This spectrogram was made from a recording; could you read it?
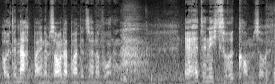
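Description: A man's voice: mid-range voice, fast, sharp tone, a little hiss or hum. An actor playing a male police colleague in a radio crime drama, with a dry, teasing manner. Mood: grave.

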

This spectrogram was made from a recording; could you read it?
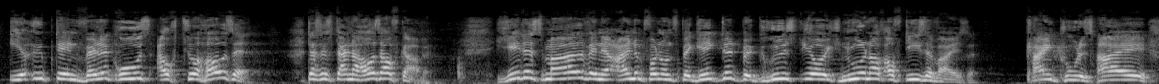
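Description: An actor playing a charismatic, authoritative high school teacher who instructs and rallies a class in a radio drama. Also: male voice, full character voice. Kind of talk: German radio drama acting.

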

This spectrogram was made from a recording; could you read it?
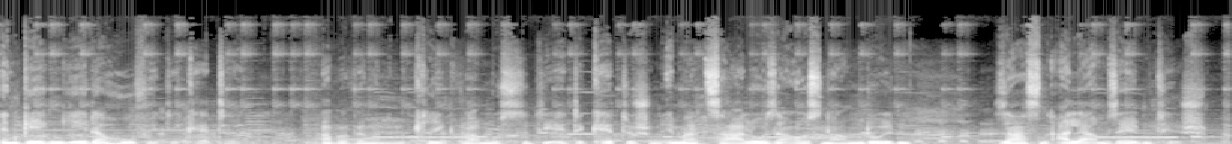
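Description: An actor playing a storyteller who recounts his medieval adventures as measured radio play narration. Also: fairly low pitch, sing-song, over music. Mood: recounting.

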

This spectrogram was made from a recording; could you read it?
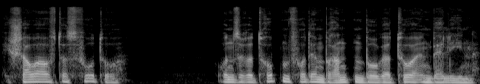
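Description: Male diary reader, quiet and measured, dry booth. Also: lowish voice, no room sound. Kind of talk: scripted radio reading.

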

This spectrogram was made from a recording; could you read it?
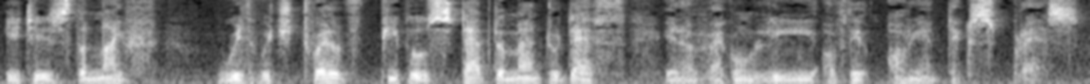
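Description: A man's voice: lowish voice, slow pace, fairly bright tone, breathy edge, full character voice. An actor playing an older male detective in a radio drama, formal and courteous, with a French-speaking European accent and polite hesitations. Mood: quietly dramatic. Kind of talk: BBC radio drama acting.

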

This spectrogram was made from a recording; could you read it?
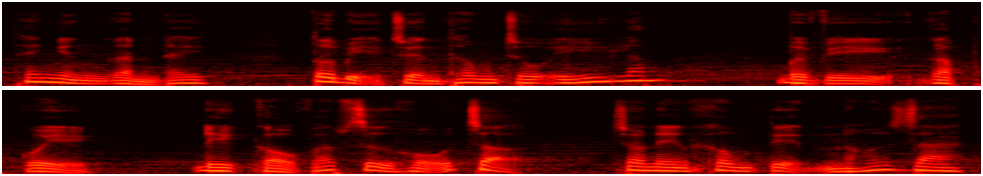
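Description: A man's voice: medium pitch, sing-song, moderate pace, mellow, soft background music. A man voicing a polite, hesitant young female singer in an audiobook story, with an earnest manner. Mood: apologetic, explaining. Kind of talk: audiobook character dialogue.

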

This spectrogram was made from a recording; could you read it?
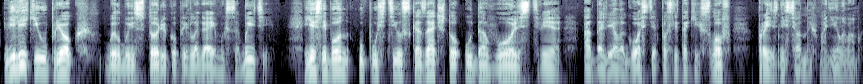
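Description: An actor as a wry narrator, reading a classic novel as dramatic literary storytelling. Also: male voice, a bass voice, expressive, measured pace, a little mellow, dry recording, clean studio sound, heavily acted. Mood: ironic.

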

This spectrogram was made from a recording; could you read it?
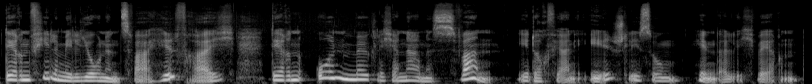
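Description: An actress playing a composed, worldly storyteller in a literary radio drama, deliberate and poised, with a gravelly, husky voice. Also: female voice, mid-range voice, a little mellow, heavily acted. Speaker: narrator actor in a radio play.

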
